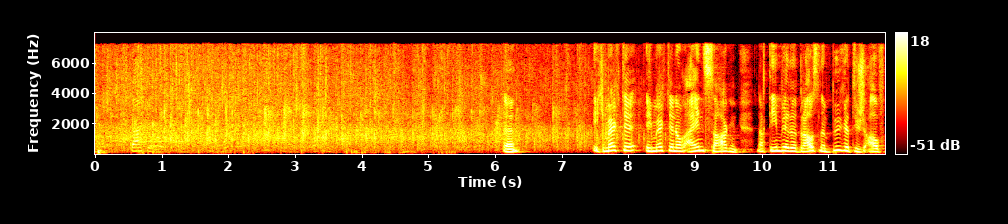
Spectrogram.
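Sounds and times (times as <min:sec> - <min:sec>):
audience applause: 0:00.0 - 0:09.2
speech: 0:00.6 - 0:01.2, 0:06.1 - 0:06.5, 0:07.5 - 0:11.8.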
